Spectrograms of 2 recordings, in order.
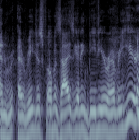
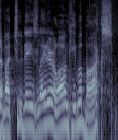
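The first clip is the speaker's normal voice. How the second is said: ordinary talk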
